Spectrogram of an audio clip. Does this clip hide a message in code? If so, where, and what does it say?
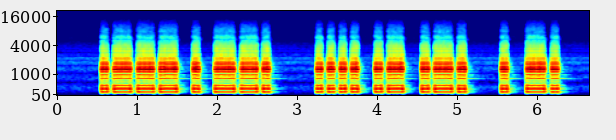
Yes: Morse code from 0.5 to 6.4 s, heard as a buzzer, hand-sent with a straight key, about 16 wpm. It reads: JEG HAR EN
